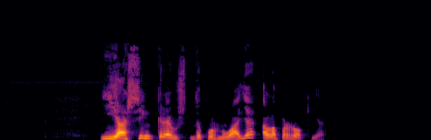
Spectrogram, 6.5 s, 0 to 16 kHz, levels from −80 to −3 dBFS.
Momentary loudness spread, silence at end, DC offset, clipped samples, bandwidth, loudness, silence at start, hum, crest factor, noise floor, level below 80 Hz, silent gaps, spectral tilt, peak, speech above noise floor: 16 LU; 1.65 s; under 0.1%; under 0.1%; 11 kHz; -24 LUFS; 1.5 s; none; 22 dB; -82 dBFS; -86 dBFS; none; -4.5 dB/octave; -4 dBFS; 58 dB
